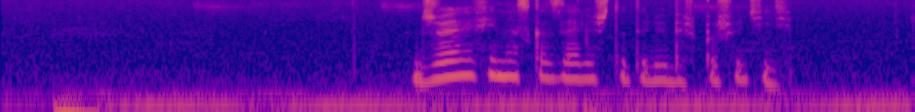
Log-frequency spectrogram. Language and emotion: Russian, neutral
